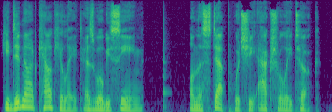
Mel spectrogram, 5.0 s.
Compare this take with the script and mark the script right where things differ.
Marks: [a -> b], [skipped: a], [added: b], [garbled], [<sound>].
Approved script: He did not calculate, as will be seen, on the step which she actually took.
He did not calculate, as will be seen, [tap] on the step which she actually took.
